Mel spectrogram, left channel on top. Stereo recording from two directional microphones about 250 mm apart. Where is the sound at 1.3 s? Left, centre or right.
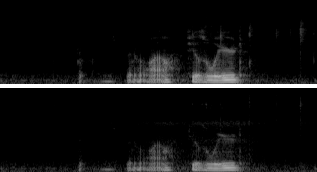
Right.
